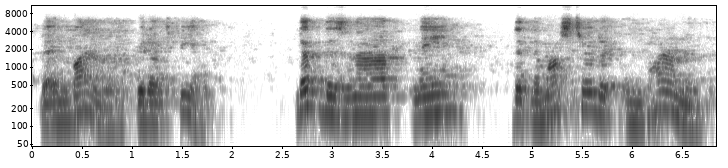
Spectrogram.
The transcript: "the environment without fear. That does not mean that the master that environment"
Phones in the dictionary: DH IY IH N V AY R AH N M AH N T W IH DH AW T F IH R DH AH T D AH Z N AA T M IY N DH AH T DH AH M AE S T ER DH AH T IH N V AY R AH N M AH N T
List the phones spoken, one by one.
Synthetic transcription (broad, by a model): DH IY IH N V AY R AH N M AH N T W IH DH AW T F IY L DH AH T D AH Z N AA T M IY N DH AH T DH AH M AE S T ER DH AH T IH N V AY R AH N M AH N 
